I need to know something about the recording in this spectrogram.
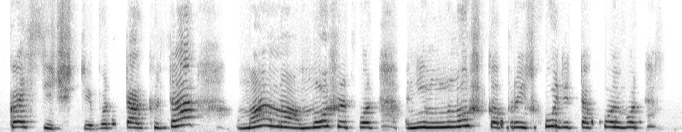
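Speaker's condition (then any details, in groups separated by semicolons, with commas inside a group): Cerebral palsy, spastic diplegia; caused by birth trauma; more or less stable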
